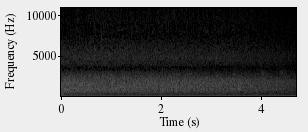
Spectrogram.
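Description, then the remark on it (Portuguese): A church audience applauds for Jesus during a sermon in a steady, dense wash of clapping that sounds muffled, lasting the whole stretch over a low electrical hum, with no one speaking. “Se é para Jesus, pode aplaudir, aleluia.”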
